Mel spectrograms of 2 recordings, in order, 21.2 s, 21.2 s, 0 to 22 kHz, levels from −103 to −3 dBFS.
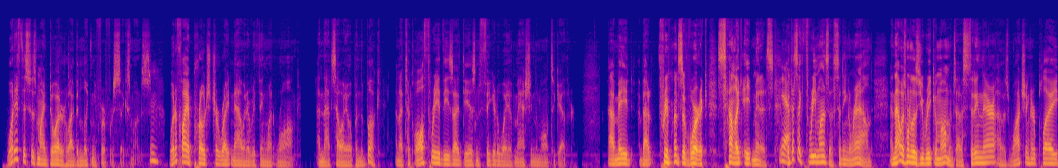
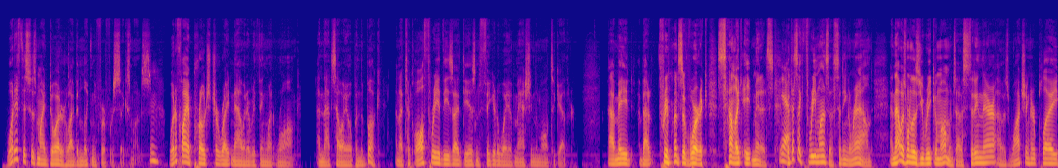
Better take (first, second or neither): neither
